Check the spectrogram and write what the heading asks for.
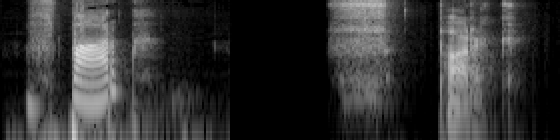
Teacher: Did you notice how the native speaker added a f sound in front of park?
